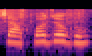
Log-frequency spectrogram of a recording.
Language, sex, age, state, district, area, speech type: Odia, female, 18-30, Odisha, Rayagada, rural, spontaneous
